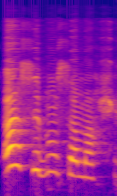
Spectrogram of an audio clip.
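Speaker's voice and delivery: sudden high, loud "ah" of relief; real surprised relief; relieved surprise. Real, not acted. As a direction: let it burst out as it finally works. Test suddenly works.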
